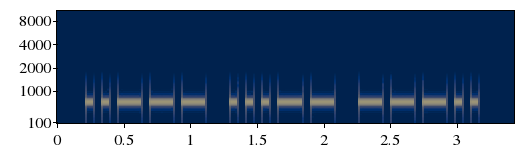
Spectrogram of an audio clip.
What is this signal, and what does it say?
Morse code, heard as a keyed tone, about 20 wpm, 700 Hz. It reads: 238
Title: Common Cut Numbers - 3-Digit 20wpm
